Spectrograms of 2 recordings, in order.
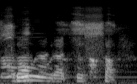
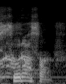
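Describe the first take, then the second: First: The 't' of the first word is pronounced and linked. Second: The first word ends without the 't' sound. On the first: The speaker calls it right. "বললাম সূরাতুস সাফ" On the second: The speaker calls it wrong. "আমি বলি নাই সূরা সাফ"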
